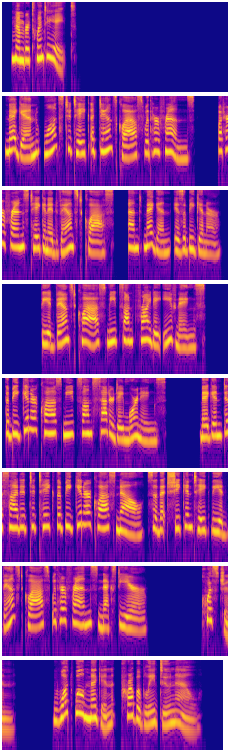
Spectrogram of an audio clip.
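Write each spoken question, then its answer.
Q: What will Megan probably do now?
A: Take the beginner class on Saturday mornings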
